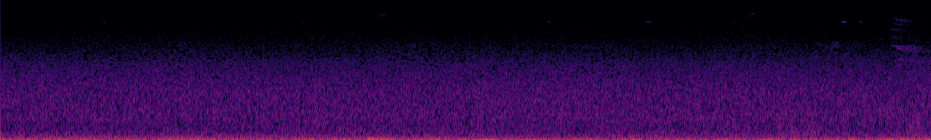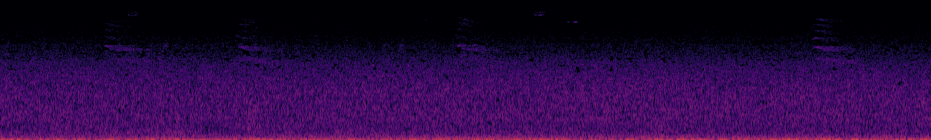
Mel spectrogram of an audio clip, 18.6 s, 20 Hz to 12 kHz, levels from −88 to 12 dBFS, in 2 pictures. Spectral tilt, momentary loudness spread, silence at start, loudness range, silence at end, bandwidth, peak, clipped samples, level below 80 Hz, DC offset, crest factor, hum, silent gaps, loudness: -5.5 dB/octave; 2 LU; 0 s; 1 LU; 0 s; 8.6 kHz; -26 dBFS; under 0.1%; -46 dBFS; under 0.1%; 14 dB; none; none; -51 LUFS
